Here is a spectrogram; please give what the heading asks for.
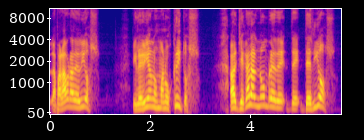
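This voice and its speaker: A man, a pastor, giving an animated Bible teaching, often asking his listeners direct questions. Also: high-pitched, no room sound, clean studio sound.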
